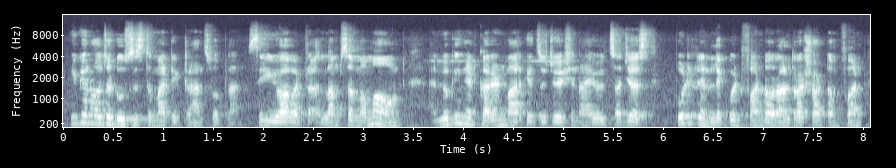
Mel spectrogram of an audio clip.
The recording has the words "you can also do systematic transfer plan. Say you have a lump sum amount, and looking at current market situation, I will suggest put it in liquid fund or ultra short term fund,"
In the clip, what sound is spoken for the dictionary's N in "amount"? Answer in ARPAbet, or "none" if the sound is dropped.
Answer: N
